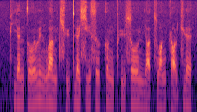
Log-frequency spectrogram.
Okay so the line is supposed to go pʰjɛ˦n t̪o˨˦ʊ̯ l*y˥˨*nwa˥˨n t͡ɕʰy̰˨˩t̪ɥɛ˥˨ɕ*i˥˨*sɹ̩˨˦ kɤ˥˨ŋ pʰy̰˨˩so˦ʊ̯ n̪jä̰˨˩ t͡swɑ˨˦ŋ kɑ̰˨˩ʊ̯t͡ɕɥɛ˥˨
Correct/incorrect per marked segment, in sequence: correct, incorrect

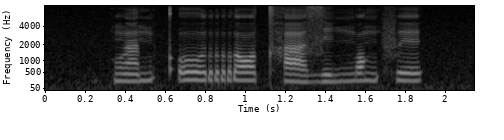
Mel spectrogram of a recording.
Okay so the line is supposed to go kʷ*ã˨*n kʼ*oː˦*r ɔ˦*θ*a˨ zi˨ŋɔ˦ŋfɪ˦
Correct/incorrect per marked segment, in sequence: incorrect, correct, incorrect

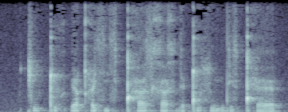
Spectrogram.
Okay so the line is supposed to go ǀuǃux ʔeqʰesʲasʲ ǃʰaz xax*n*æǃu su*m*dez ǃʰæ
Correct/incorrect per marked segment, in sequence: incorrect, correct

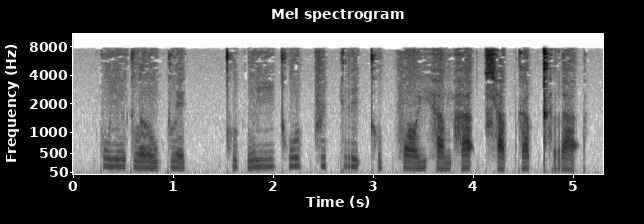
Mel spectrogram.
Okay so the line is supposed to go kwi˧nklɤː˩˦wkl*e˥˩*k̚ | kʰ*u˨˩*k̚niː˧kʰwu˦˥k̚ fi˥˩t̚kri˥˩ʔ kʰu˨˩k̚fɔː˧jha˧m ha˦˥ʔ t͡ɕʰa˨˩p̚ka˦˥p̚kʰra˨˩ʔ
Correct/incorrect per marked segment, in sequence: incorrect, correct

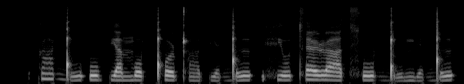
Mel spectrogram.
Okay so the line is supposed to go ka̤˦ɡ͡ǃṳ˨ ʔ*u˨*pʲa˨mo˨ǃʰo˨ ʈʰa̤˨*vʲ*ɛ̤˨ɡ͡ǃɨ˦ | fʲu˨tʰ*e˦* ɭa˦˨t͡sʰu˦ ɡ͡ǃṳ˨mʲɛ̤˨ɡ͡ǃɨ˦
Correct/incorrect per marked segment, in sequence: correct, incorrect, incorrect

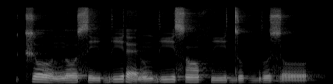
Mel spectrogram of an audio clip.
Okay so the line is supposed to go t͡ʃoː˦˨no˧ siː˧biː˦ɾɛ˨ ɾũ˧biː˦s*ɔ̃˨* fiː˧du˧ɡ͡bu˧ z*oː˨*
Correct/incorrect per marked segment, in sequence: incorrect, correct

